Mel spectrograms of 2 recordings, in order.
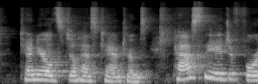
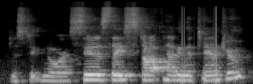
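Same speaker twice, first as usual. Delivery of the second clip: ordinary talk, nothing marked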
